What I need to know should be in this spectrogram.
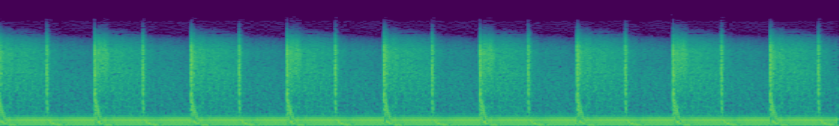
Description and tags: FL Beat with tension
This beat can be used to build up suspense/tension.
tension, beat, suspense, climax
